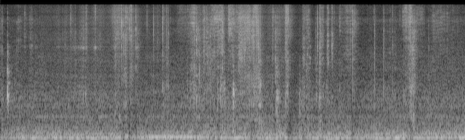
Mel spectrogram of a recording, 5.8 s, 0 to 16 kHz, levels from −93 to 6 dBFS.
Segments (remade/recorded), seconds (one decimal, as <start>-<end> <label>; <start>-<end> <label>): 0.0-0.5 recorded; 0.5-2.1 remade; 2.1-3.0 recorded; 3.0-3.8 remade; 3.8-5.8 recorded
